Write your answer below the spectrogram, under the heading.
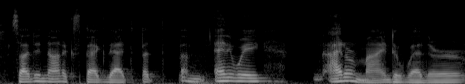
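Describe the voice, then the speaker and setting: A man with a Balkan accent, fairly low pitch, ordinary pitch variation and a moderate pace. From Balkans. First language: Balkan language. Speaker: vegan food show host and entrepreneur. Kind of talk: podcast interview. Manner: loud.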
